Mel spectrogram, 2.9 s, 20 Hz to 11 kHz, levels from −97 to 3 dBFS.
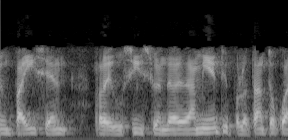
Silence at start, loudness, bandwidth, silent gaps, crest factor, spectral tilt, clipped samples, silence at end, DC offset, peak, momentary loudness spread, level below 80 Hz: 0 s; -28 LUFS; 3.8 kHz; none; 18 dB; -8 dB/octave; under 0.1%; 0 s; under 0.1%; -10 dBFS; 5 LU; -66 dBFS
